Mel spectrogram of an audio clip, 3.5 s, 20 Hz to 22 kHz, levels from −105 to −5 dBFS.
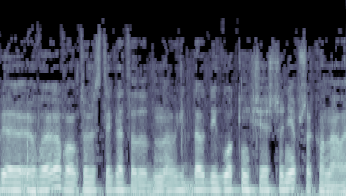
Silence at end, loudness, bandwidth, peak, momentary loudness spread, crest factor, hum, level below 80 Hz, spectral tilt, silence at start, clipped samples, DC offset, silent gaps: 0 s; -22 LUFS; 12.5 kHz; -6 dBFS; 4 LU; 14 dB; none; -40 dBFS; -7 dB/octave; 0 s; under 0.1%; under 0.1%; none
